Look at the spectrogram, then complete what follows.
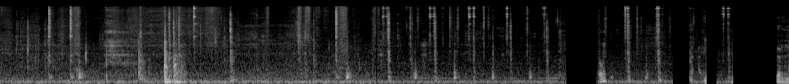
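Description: Irregular metallic clicks and clinks of a socket wrench and sockets working on the alternator's mounting bolts, over a low steady hum. The sound drops out to nothing in several short gaps near the end.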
